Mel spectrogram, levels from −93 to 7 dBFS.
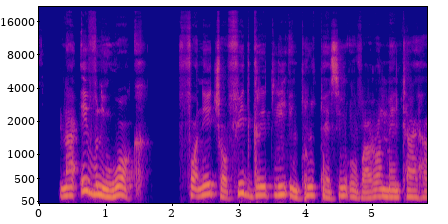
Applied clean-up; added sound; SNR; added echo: neural mask model Resemble Enhance denoiser.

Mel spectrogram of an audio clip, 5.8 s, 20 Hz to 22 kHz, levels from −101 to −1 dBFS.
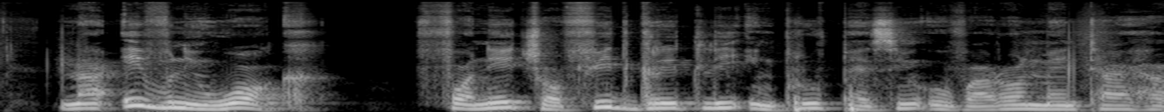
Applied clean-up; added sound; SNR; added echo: none; none; none; none.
